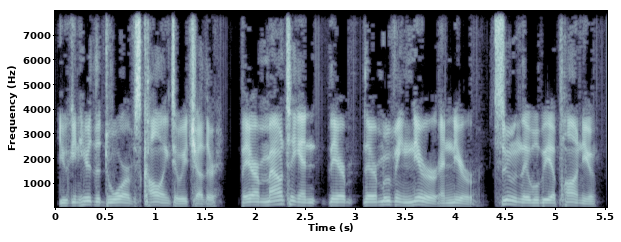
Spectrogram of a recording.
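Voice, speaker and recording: A man narrates an adventure gamebook for his friends, breaking off for casual asides and quick corrections. His voice sits at a middle pitch and the recording is dry and close. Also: no echo. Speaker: host and narrator. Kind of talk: reading an adventure book aloud.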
